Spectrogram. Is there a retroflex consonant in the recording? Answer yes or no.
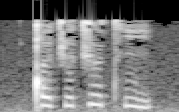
no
